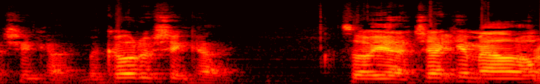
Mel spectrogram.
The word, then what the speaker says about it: Makoto Shinkai: you Shai Makoto shinai I was right shinkai Makoto shinkai so yeah check him out hope prob way wrong it's us pronouncing it yeah it's us pronouncing it um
